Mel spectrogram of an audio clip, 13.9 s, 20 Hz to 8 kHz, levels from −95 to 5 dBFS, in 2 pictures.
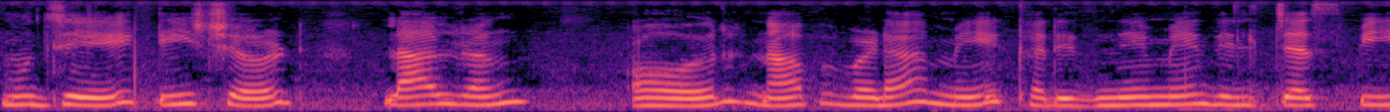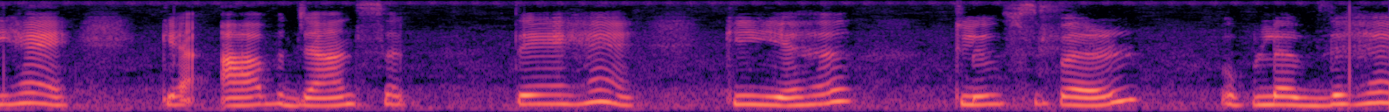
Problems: background sounds at intervals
